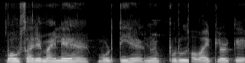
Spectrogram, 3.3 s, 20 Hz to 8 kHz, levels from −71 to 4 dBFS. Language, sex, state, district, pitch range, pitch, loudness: Hindi, female, Bihar, Purnia, 190-210 Hz, 195 Hz, -16 LUFS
